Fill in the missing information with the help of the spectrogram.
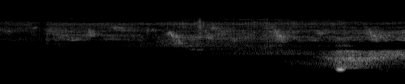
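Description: Outdoor ambience: a steady, faint high-pitched hiss, like insects, with short falling bird chirps every half second or so. A lower rushing noise joins in about two and a half seconds in.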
